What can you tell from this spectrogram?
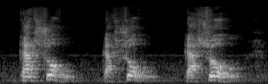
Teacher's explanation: Beleza? Agora, esse O final tem som de U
